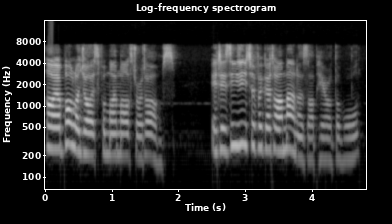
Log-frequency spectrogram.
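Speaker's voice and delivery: lightly voiced lord commander. The Lord Commander apologizing and welcoming Robb, lightly voiced hearty host. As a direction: welcome them with gruff courtesy.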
